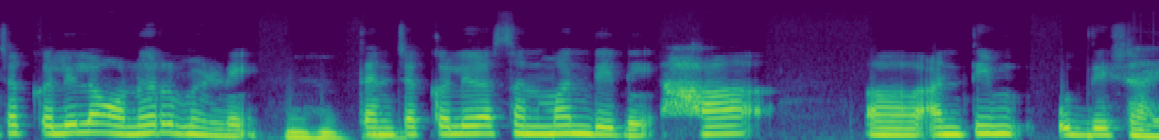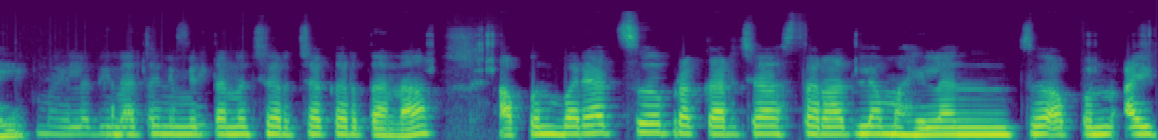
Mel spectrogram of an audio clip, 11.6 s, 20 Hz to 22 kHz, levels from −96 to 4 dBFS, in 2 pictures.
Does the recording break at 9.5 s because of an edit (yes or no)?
no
